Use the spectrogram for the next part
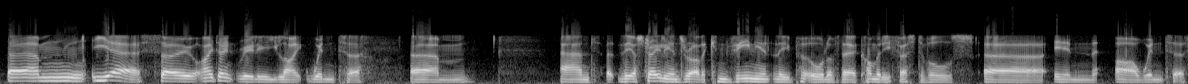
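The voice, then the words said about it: British accent. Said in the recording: “obviously a British accent there”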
